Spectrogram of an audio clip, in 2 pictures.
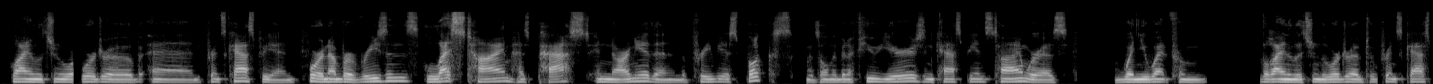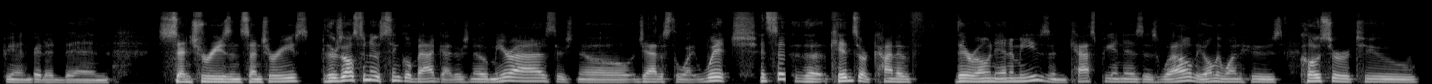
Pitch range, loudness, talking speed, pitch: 115-140 Hz, -24 LUFS, 180 wpm, 120 Hz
